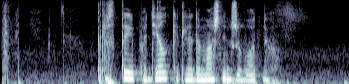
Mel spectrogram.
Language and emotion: Russian, neutral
